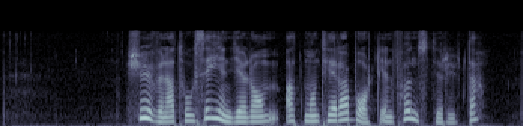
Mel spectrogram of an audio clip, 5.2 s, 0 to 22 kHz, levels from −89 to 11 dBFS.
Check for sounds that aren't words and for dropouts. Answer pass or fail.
pass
